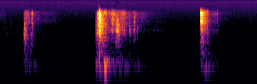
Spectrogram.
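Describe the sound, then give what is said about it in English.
Papers being shuffled and rustling around a desk: three separate crisp, noisy bursts, each rising sharply and then fading, the middle one longest and loudest, with quiet gaps between them and no talk. “You hear those papers flying around?”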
